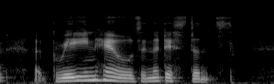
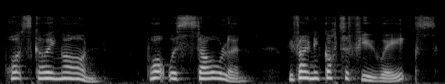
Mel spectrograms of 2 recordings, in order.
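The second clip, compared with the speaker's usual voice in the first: put-on a worried camp girl pushing for answers; anxious girl; 8 semitones higher than usual. Curly-haired girl pressing the sick boy, high and anxious.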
